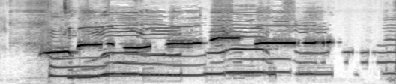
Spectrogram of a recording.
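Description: A person whistles a short, bright jingle melody, a whistled version of a show's tururú jingle, with sustained, sliding tones for about four seconds, followed by some faint, scattered sounds.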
